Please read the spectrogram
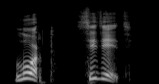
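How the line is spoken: Stern and menacing. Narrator (Russian): строго и грозно

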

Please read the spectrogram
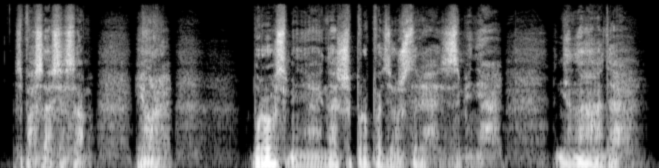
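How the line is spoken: Fading, exhausted voice. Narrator (Russian): Угасающим голосом промолвил обессиленный Волошинов

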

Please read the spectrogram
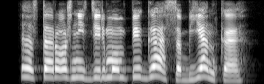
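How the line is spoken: Snapping retort. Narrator (Russian): огрызнулась Кайли

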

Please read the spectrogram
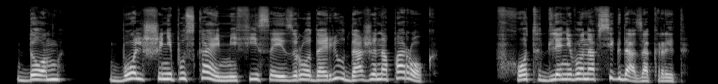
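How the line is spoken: Angry, through gritted teeth. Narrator (Russian): Процедила зло

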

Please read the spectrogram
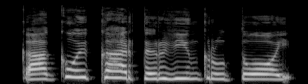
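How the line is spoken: Groaning. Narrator (Russian): Зара простонала

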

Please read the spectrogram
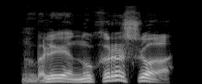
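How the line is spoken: Angry spat words. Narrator (Russian): Зло выплюнул тот

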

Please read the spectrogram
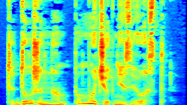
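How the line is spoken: Hoarse wheeze. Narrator (Russian): прохрипел он

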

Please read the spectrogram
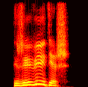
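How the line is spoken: Growled. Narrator (Russian): прорычал Далок

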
